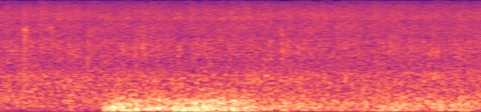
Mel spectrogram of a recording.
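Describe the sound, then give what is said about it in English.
Steady heavy rain hisses across the whole clip, with a deep rumble of thunder swelling in after about half a second and slowly fading back into the downpour. No voices. “Even when it's pouring.”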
